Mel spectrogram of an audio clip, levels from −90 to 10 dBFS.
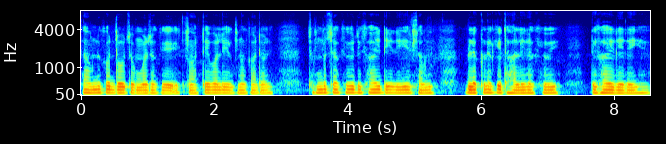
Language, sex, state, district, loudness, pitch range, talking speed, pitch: Hindi, male, Madhya Pradesh, Umaria, -17 LUFS, 105-115 Hz, 230 wpm, 110 Hz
